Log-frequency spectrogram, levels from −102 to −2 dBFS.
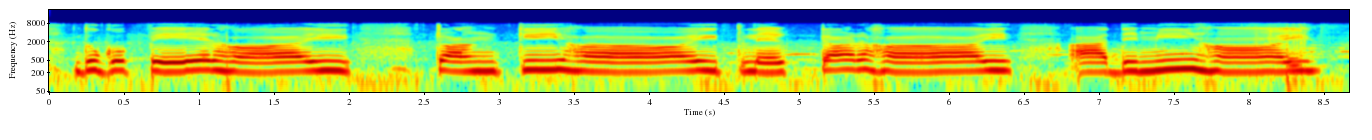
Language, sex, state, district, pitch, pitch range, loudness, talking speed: Bajjika, female, Bihar, Vaishali, 225 Hz, 215-240 Hz, -12 LUFS, 60 wpm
